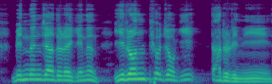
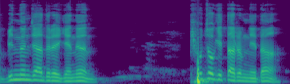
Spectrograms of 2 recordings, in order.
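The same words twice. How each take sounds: First: Said in the usual way. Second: Loud declaration. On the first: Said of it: "시작". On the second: Shown as a demonstration. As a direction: proclaim 믿는 loudly, pausing before 따릅니다. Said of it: "선포합시다". (크게 선포하듯)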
